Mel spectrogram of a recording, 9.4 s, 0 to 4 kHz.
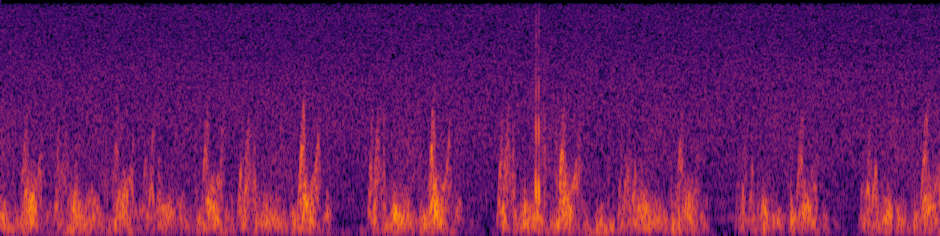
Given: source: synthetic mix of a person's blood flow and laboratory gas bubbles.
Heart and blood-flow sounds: Doppler ultrasound of blood flow; precordium
5.33-5.42 s: bubbles
From the record:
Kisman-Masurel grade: 123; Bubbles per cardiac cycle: 1 to 2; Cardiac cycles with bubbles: 10 to 50%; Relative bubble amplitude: loud (0.450 to 0.775); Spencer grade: 2 (many but less than half of the cardiac periods contain bubble signals, singularly or in groups); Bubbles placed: anywhere in the cardiac cycle

